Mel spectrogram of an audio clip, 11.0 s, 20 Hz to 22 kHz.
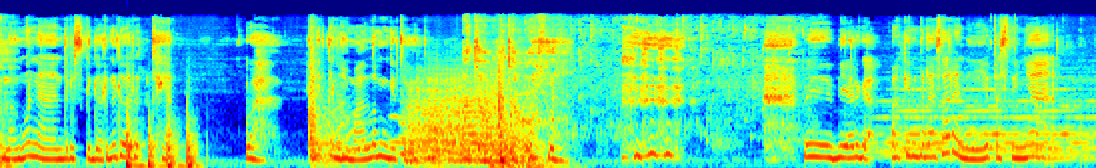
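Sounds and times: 
speech: 0:00.3 - 0:06.9, 0:08.0 - 0:10.9
running water pouring from a tap: 0:05.5 - 0:08.0
laughter: 0:06.2 - 0:06.8.

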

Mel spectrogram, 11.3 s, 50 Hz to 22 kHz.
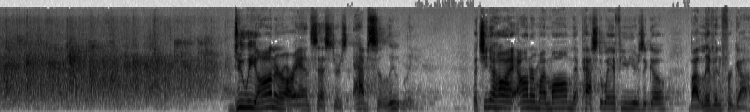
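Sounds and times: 
crowd clapping: 0:00.0 - 0:03.5
speech: 0:03.4 - 0:06.3, 0:07.1 - 0:11.2.

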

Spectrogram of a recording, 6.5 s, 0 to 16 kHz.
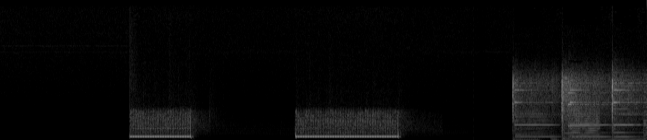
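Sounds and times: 
telephone ringback tones while calling a service hotline: 0:01.3 - 0:02.0, 0:03.0 - 0:04.0.

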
